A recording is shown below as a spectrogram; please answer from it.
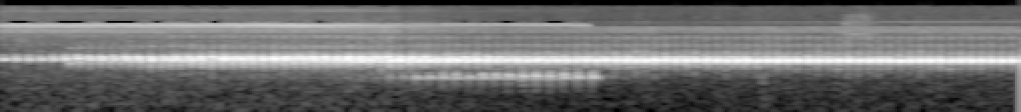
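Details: Frogs, toads and treefrogs at a pond at nightfall: fast, regular pulsing croaks, about four per second, building in loudness, with a lower-pitched caller joining briefly and a thin high tone above.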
